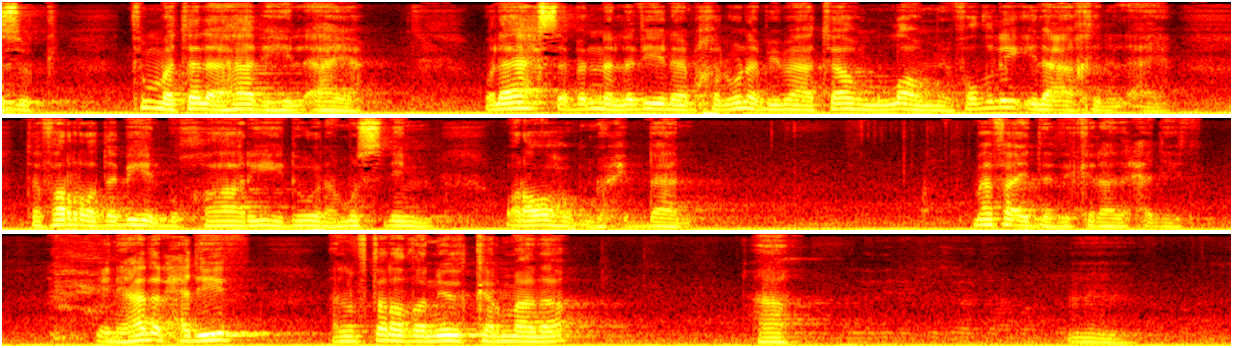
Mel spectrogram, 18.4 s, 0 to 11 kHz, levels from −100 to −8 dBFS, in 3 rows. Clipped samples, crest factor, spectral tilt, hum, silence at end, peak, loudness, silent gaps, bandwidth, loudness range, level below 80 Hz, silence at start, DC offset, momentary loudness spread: under 0.1%; 22 dB; -5 dB/octave; none; 0 s; 0 dBFS; -21 LUFS; none; 11 kHz; 8 LU; -32 dBFS; 0 s; under 0.1%; 24 LU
